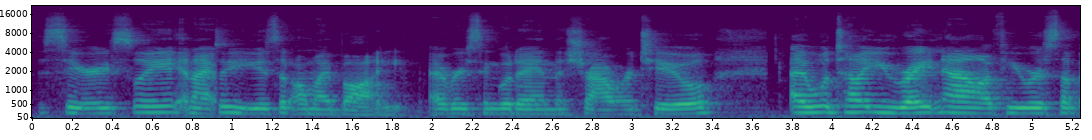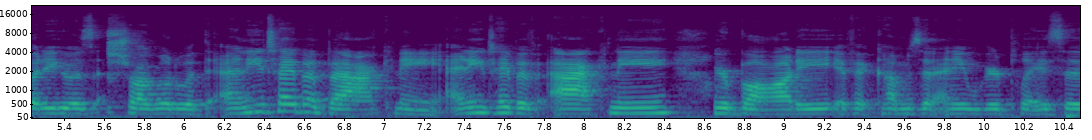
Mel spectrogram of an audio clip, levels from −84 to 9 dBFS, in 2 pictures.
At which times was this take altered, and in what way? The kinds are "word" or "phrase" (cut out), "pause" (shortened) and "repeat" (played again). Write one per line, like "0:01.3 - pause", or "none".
0:00.9 - word
0:05.6 - word
0:08.7 - word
